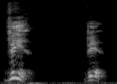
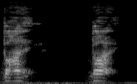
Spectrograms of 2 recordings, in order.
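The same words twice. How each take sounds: First: "vin" with a V and a long ee; "vin" as a model German word; German pronunciation. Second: "vine" with a German V sound; "vine" as a model German word; German pronunciation. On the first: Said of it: "this word is pronounced". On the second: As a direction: say "vine" with a V, rhyming with "line". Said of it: "that word is pronounced". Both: Shown as a demonstration.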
